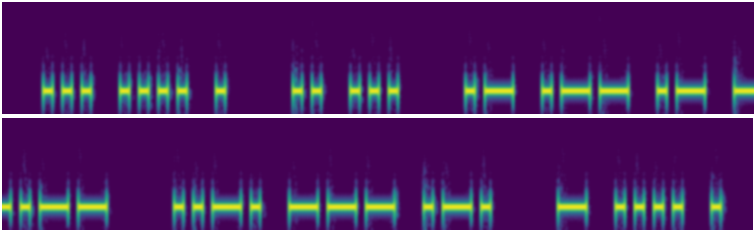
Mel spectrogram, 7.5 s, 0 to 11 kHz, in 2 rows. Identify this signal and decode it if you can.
Morse code, heard as a keyed tone, about 25 wpm, 700 Hz. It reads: SHE IS AWAY FOR THE
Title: Sentences from Top 1000 Words - Review Part 2 - 25wpm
